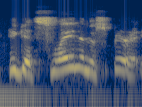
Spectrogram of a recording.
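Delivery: ordinary delivery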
